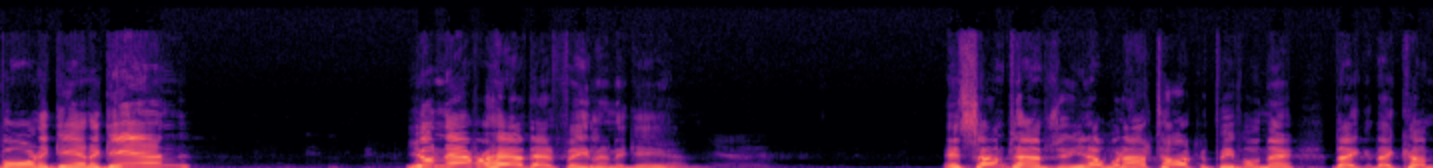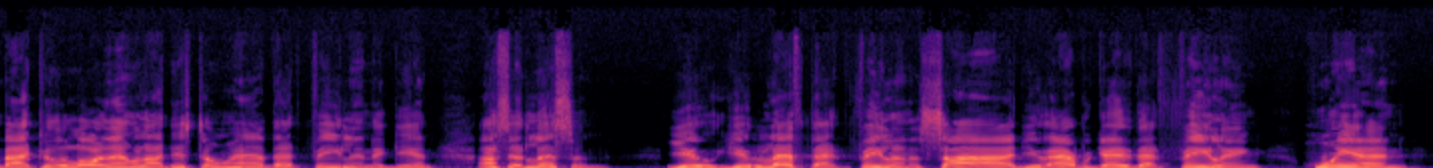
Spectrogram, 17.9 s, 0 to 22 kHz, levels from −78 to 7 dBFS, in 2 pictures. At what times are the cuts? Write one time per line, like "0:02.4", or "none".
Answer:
none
